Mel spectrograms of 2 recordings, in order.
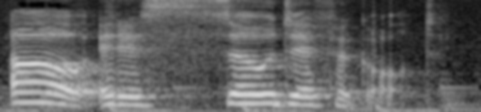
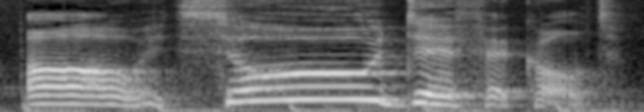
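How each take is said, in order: First: It sounds sincere and genuinely troubled. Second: It sounds sarcastic and mocking. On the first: The task really is difficult. "Which means, yeah, it's difficult" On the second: The task is not difficult at all.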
